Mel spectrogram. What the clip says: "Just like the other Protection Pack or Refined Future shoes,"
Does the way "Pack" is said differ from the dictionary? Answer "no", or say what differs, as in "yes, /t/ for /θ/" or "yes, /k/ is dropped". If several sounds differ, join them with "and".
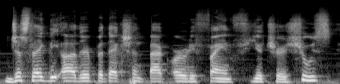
no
